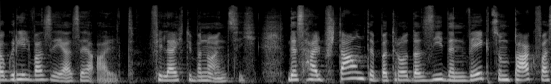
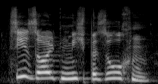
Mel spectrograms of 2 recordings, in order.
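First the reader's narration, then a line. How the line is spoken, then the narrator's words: Calling out. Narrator (German): rief noch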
